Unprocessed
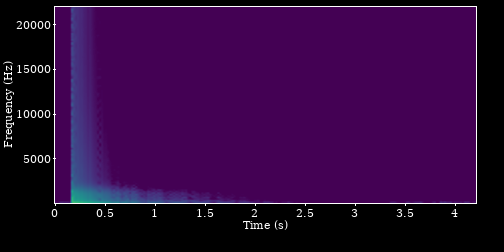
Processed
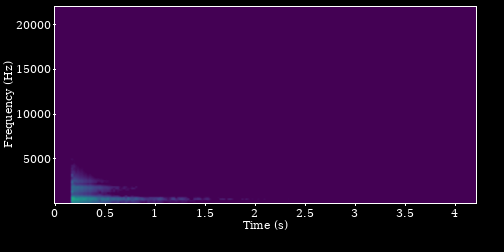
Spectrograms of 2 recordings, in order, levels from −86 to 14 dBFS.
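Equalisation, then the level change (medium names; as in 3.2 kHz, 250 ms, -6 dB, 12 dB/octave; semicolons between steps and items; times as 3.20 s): vowel filter e; Bessel low-pass 3.4 kHz; +4.5 dB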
